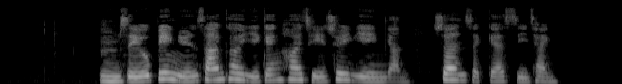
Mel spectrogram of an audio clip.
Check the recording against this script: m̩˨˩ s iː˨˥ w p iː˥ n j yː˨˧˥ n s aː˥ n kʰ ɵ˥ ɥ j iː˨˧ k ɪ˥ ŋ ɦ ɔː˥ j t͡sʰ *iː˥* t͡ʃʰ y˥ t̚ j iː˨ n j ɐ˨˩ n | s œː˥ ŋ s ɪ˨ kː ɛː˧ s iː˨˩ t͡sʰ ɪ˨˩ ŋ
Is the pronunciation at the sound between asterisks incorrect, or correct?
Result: incorrect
